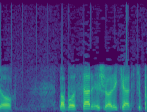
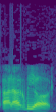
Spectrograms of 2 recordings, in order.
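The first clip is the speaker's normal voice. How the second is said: loud, commanding order; shouted order; 2 semitones higher, 6 dB louder than usual. A narrator's reading. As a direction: call the order out loudly. (دستور با صدای بلند)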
